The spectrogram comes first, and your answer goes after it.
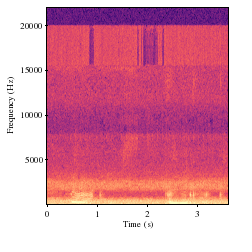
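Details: Sleeping Chihuahua snoring indoors: soft, quiet breaths carrying a wavering nasal whistle, two snores about two seconds apart over a low room hum.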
